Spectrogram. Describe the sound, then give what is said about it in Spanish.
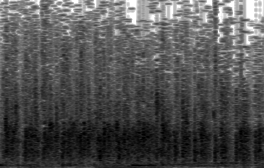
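Audience applause offered in tribute to an honoured person: loud, dense clapping from many hands, sustained and fairly even throughout, with slight swells in intensity. “Darle el aplauso a él.”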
